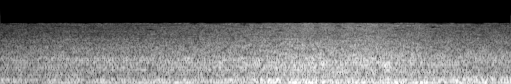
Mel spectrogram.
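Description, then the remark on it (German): Steady, dense road traffic on the Neckar bridge between the Heidelberg districts of Schlierbach and Ziegelhausen, Germany, rumbles in a continuous wash of car and engine noise that swells slightly as vehicles pass, with no voices. “Viel Verkehr hier auf der Neckarbrücke zwischen den Heidelberger Stadtteilen Schlierbach und Ziegelhausen.”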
